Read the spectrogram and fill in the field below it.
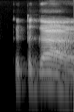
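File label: "ketegar", Malay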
